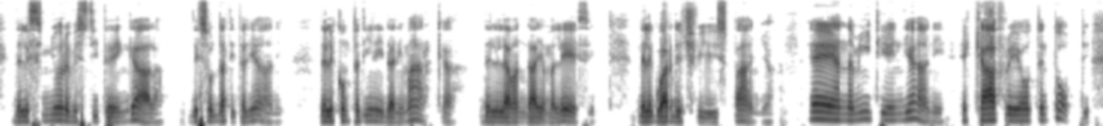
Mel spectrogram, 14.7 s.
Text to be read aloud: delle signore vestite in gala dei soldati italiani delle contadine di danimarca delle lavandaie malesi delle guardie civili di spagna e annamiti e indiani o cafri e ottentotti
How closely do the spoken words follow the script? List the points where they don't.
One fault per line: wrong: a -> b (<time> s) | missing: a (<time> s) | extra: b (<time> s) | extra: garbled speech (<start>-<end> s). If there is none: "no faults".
wrong: o -> e (12.8 s)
